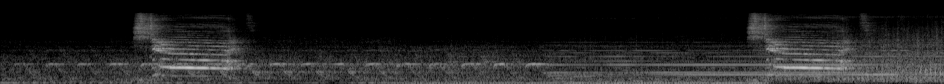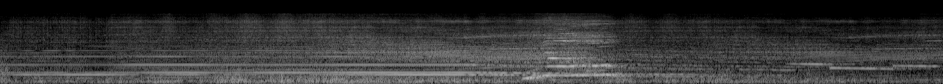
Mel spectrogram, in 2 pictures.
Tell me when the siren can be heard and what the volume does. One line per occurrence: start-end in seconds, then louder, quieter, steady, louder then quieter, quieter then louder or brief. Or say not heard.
0.0-18.8 louder then quieter.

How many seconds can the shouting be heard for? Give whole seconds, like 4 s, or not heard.
3 s.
